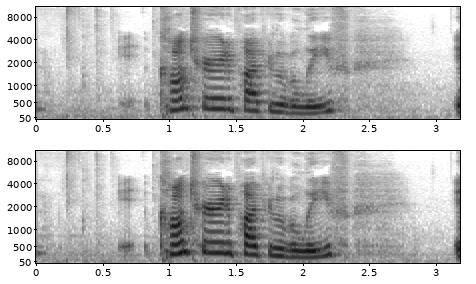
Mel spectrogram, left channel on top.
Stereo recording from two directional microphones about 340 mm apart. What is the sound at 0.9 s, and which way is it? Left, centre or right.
Speech, right.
